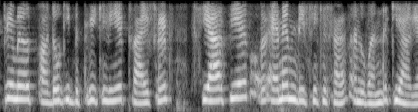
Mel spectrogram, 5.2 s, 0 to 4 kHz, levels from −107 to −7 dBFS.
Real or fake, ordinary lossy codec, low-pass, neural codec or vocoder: fake; none; 3.6 kHz; codec, 16 kHz, 4 kbps, X-Codec, HuBERT features, trained on general audio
